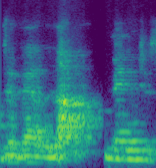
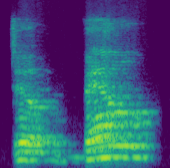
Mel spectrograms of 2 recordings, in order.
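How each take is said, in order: First: The stress is on the third syllable. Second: The stress is on the second syllable. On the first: The speaker calls it wrong. "stressing the third syllable" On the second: The speaker calls it right. "So I stress on the second syllable"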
